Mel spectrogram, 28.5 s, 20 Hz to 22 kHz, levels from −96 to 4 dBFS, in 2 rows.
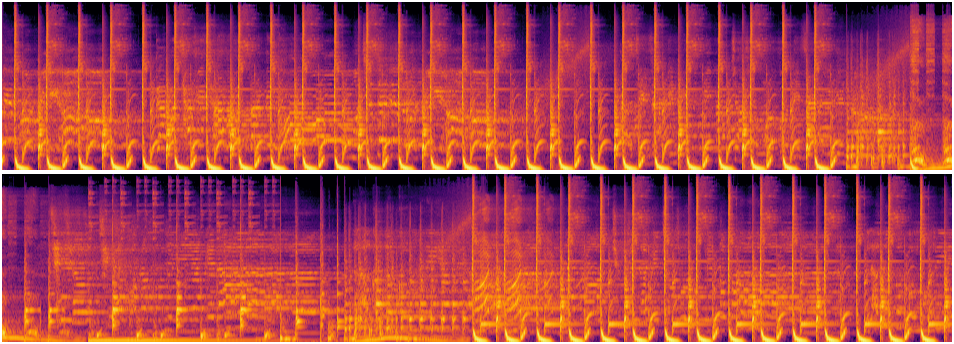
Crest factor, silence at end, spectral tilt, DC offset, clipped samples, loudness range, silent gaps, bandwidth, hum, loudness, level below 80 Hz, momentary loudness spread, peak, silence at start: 10 dB; 0 s; -5 dB/octave; under 0.1%; 0.7%; 6 LU; none; over 20 kHz; none; -10 LUFS; -14 dBFS; 8 LU; 0 dBFS; 0 s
